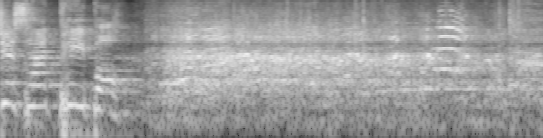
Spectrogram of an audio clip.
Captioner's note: audience laughing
